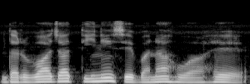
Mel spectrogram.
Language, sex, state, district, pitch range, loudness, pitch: Hindi, male, Arunachal Pradesh, Lower Dibang Valley, 105-130 Hz, -15 LUFS, 115 Hz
